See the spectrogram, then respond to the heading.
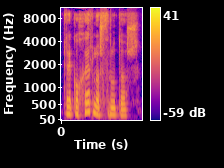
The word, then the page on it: recoger los frutos: European Spanish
